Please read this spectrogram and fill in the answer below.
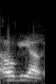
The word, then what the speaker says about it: OVO: Am I pronouncing it right? – OVO? Because my daughter said. OVO. – Uh, it is OVO.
